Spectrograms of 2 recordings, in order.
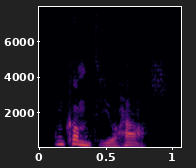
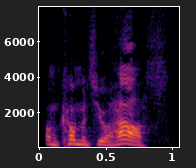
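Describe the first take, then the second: First: Soft, hushed, lightly voiced Jesus; tender promise. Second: Casual, throwaway line; offhand. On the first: Jesus tenderly telling Zacchaeus he is coming, softly. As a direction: say it quietly as a heartfelt gift. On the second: Shown as a demonstration. A shallow version of Jesus' words, said casually. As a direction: toss it off like it means nothing. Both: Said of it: "wasn't just like".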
